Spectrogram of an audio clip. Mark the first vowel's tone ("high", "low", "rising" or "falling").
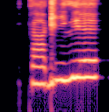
low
